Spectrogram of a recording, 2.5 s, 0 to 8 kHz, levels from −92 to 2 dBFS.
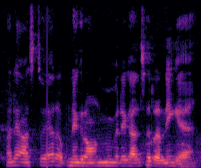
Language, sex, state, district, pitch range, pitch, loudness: Hindi, male, Uttar Pradesh, Jyotiba Phule Nagar, 135-150 Hz, 145 Hz, -34 LUFS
